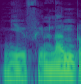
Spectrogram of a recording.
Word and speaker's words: Newfoundland: Ehm, det som händer är i alla fall att SS Arctic uppe vid Newfoundland eller Newfoundland då om man ska använda ett kanadensiskt uttal.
